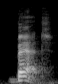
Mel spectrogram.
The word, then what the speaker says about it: bet: Okay, the second letter of the Hebrew alphabet, thankfully, is like the second letter of the English alphabet. It's Bet, alpha, Bet.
